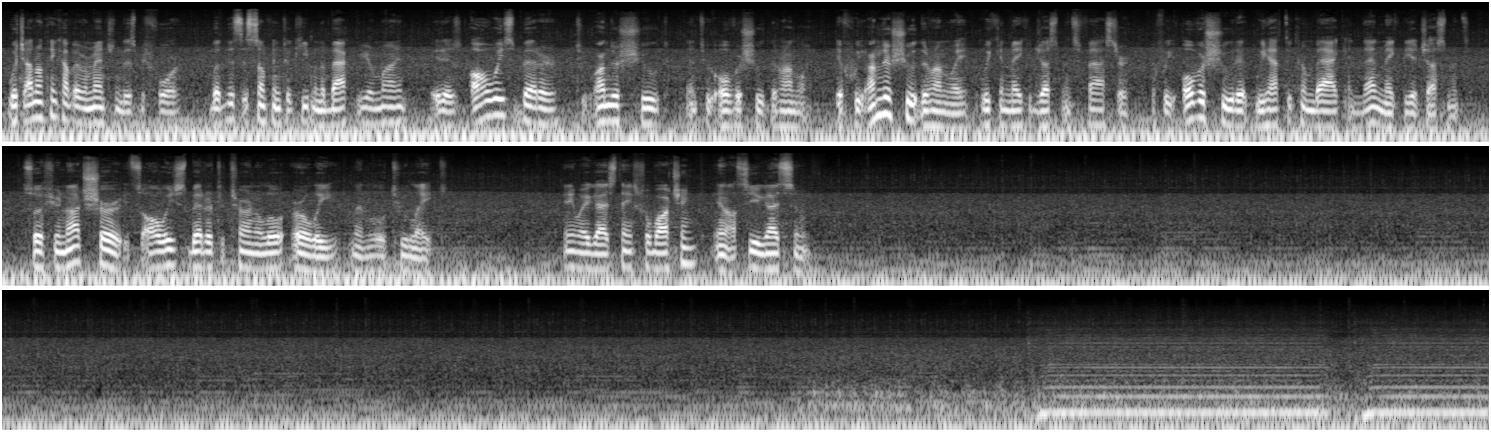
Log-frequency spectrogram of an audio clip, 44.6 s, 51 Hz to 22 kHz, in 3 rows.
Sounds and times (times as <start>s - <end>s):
Outside, urban or manmade: 0.0s - 44.6s
Vehicle: 0.0s - 44.6s.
